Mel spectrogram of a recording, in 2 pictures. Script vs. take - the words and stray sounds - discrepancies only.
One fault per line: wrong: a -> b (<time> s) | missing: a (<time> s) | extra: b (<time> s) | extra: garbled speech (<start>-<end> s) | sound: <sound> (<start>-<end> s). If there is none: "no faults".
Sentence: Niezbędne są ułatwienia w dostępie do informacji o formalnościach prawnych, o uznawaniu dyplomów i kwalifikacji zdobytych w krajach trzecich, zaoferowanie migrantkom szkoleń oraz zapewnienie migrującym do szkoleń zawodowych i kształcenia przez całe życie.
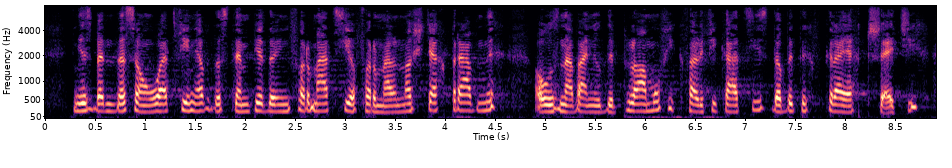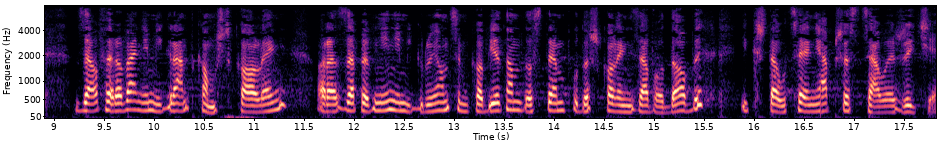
extra: kobietom dostępu (13.2 s)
